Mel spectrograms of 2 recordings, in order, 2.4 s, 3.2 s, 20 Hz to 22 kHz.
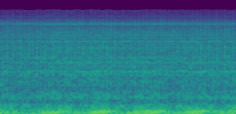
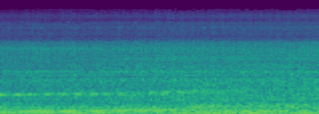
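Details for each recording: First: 1951 Studebaker with makeshift exhaust using a Corolla muffler, exhaust leaks noted, first cold start after a week: slow, lumpy idle with deep burble and loping beat; idle speed possibly set too low, may need increasing. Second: 1951 Studebaker with new makeshift exhaust using a Corolla muffler: steady, even, smooth deep engine note shifting slightly when blipped, no knocks or misses; slight surging when idle speed turned all the way down; otherwise healthy.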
